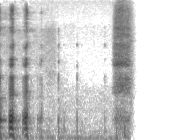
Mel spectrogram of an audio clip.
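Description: A man laughing in a few short chuckles that die away within about half a second, then a short breath about a second and a half in.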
